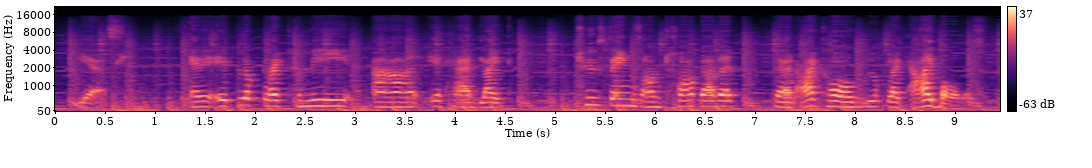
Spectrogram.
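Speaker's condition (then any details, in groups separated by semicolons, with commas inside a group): No condition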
